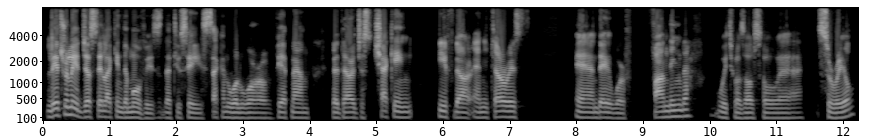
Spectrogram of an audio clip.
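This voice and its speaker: A man with an Israeli accent and a fairly low voice tells his own story in an interview. He speaks haltingly, pausing and adding reflective asides. The sound is close and dry. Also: fairly even intonation, no echo. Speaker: interview guest, army reserve medic. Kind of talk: personal account in a live interview.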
